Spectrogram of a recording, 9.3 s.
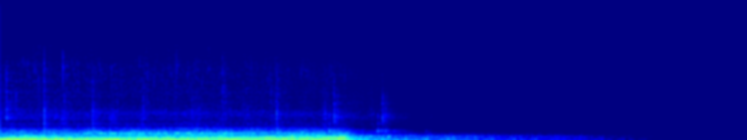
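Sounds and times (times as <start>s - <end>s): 
drones: 0.0s - 7.1s.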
